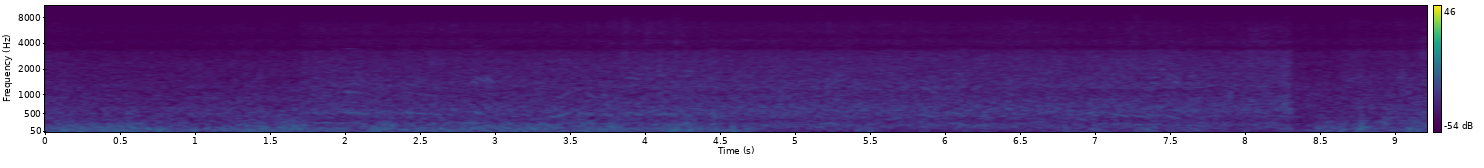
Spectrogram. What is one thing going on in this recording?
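Waves wash over the shore.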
